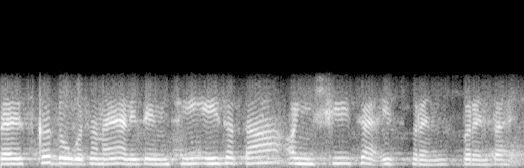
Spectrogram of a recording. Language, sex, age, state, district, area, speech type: Marathi, female, 18-30, Maharashtra, Kolhapur, rural, conversation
